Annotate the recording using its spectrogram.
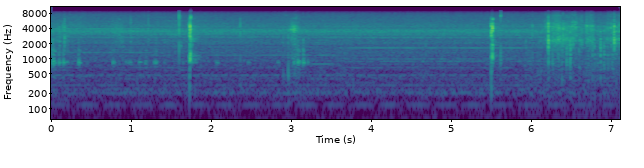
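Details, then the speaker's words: Infant girl with hiccups: brief sharp hiccup sounds, a few over seven seconds, over steady background noise. "Got the hiccups. You're so cute, baby."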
